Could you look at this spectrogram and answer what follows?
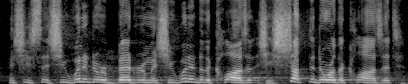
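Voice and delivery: ordinary delivery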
